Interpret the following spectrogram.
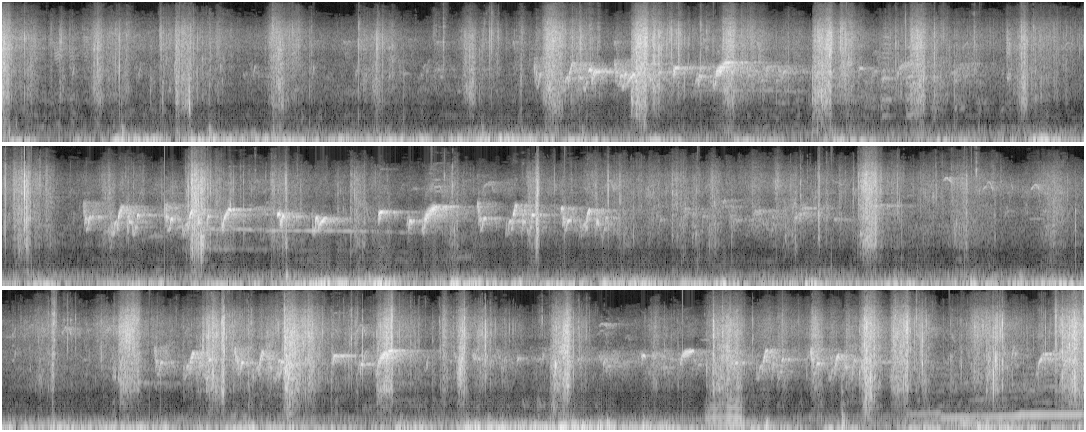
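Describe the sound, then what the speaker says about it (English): Birds chirp and tweet steadily throughout a morning walk among mango trees in Casamance, with sharp rustles and flutters breaking in close by against a busy outdoor background. "Hear all of the birds."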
